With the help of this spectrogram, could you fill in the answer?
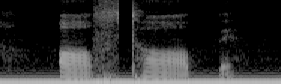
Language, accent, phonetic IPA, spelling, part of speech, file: Persian, Iran, [ʔɒːf.t̪ʰɒ́ːb̥], آفتاب, noun, Fa-آفتاب.ogg
- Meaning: 1. sunlight, sunshine 2. sun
